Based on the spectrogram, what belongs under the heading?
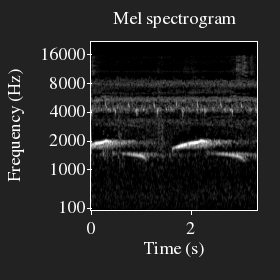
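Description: Bush stone-curlew giving two long, eerie whistled wails, each sliding gently downward over about a second and a half, over a steady high insect drone.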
